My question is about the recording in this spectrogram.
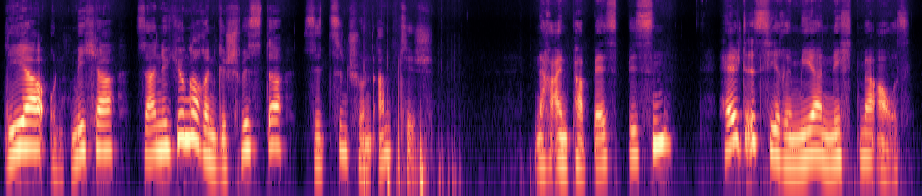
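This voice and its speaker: Slow, mellow woman reading a storybook. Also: mid-range voice, sing-song, no room sound. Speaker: reader of a children's story. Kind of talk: scripted storybook narration.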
